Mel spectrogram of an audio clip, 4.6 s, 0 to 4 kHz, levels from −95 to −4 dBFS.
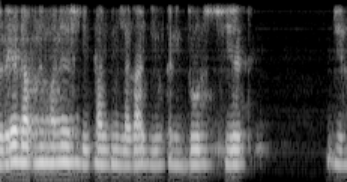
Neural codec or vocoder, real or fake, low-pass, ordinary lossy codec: vocoder, 22.05 kHz, 80 mel bands, HiFi-GAN; fake; 3.6 kHz; none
